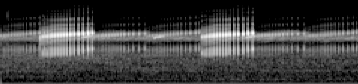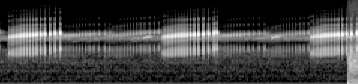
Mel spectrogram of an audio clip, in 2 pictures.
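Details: Chorus frogs call loudly at a spring wetland just after ice-out, with rising, rasping trills like fingers run along a comb, repeated every few seconds; they can also call from roadside ditches.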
